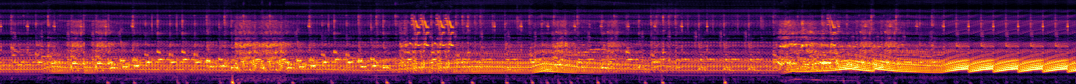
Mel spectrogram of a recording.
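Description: A jet ski engine whines and revs up and down.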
